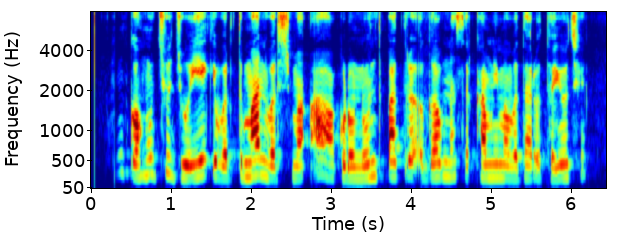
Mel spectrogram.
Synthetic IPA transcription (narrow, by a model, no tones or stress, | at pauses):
ɦũkəɦũt͡ʃʰũd͡ʒoiekeʋəɾt̪əmanʋəɾʃmãʔa̰akɽonond̪pat̪ɾəʔə̰ɡaʋnasəɾkʰamɳ̃imãʋəd̪ʱaɾot̪ʰəjot͡ʃʰe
